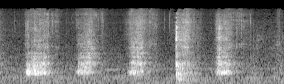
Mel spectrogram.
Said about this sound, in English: And you're gonna roast this until you're gonna smell a really beautiful aroma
